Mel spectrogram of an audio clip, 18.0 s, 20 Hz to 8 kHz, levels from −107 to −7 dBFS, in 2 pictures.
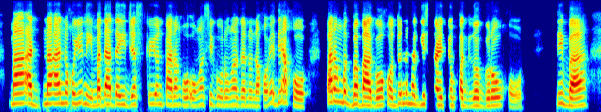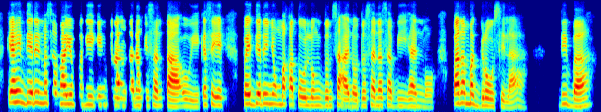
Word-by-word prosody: maa-ad 255 -4 +5
maaano 255 +2 +3
ko 265 - -5
'yon, 270 +1 -3
eh, 230 -5 -5
mada-digest 230 0 +2
ko - - -9
'yon. 250 -1 -5
Parang, 225 0 +1
"oo 205 -2 -5
nga - - -8
siguro 215 -4 -9
nga 220 -1 -4
gano'n 200 -1 -7
ako" 195 - -7
eh, 275 - -5
'di 290 - -5
ako 190 -11 -1 0.2
parang 300 +1 +3
magbabago 215 -7 +4
ako, 215 0 -3
do'n 255 +5 -5
na 260 - -7
mag-i-start 220 -2 +1
'yong 210 -1 -8
pag-go-grow 200 +1 -1
ko, - - -11 0.5
'di 265 0 -3
ba? 205 0 +7 0.3
Kaya 290 0 +6
hindi 280 -2 0
rin 280 -1 -1
masama 265 -2 -1
'yong 245 -1 +1
pagiging 225 -2 -7
prangka 200 0 -2
ng 205 0 -3
isang 200 0 -4
tao, 180 0 +2
eh, 165 - -9
kasi 215 +2 -3 0.2
puwede 255 0 +3
rin 255 -1 -3
'yong 240 -2 -6
makatulong 210 -3 -3
do'n 200 - -5
sa 180 - +1
ano 175 -1 -4
do'n 195 +2 -10
sa 220 - -1
nasabihan 190 -3 -4
mo 155 -1 -17 0.2
para 260 +2 +8
mag-grow 200 -7 -2
sila 165 0 -9 0.5
'di 250 -2 -7
ba? 190 +2 +2
215 Hz, 190 wpm, -23 LUFS, 195-250 Hz, 0.5 s, para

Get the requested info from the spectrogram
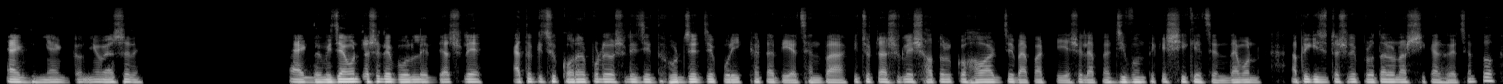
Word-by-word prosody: একদমই, 105 -1 0
একদমই। 110 +1 -5
এবং 115 -1 +1
আসলে 110 0 -1 1.6
একদমই। 110 +1 +3
যেমনটা 120 0 +7
আসলে 125 +1 +3
বললেন 110 -1 +3
যে, - - -4
আসলে 120 +1 -1 0.5
এত 110 - -5
কিছু 120 +1 0
করার 115 +1 +5
পরেও 120 -1 +3
আসলে 115 +3 -3
যে 115 - +4
ধৈর্যের 110 0 +3
যে 120 - +4
পরীক্ষাটা 105 +1 0
দিয়েছেন। 95 +1 -2
বা 100 - +2 0.2
কিছুটা 115 0 -3
আসলে 115 +3 -2
সতর্ক 110 0 -2
হওয়ার 110 +2 +3
যে 115 - +2
ব্যাপারটি। 100 0 -4
আসলে 100 +2 -3
আপনার 105 +2 -4
জীবন 110 0 +3
থেকে 120 0 -6
শিখেছেন, 105 -4 -1
যেমন 105 +1 0 0.4
আপনি 110 +2 0
কিছুটা 110 -1 +1
আসলে 120 +2 -1
প্রতারণার 110 -1 +1
শিকার 105 -2 -4
হয়েছেন। 100 +6 -4
তো 170 - +2
110 Hz, 160 wpm, -23 LUFS, 105-115 Hz, 1.6 s, যেমনটা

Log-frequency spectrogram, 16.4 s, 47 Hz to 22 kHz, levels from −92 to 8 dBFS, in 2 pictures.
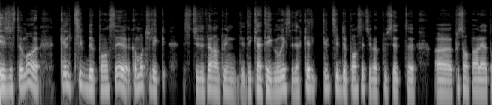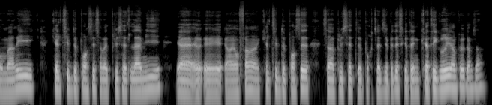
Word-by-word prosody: et 125 - +7
justement, 130 +7 +2
heu, 115 - +2 0.3
quel 150 -1 +2
type 140 +1 -3
de 125 - +6
pensée, 120 +3 -1
heu 140 - +5
comment 135 +2 +2
tu 145 -3 -11
les 115 - +1
c - - -17 0.3
si - - -19
tu - - -5
devais 110 -1 -1
faire 125 +1 +3
un 110 - +2
peu 115 +2 -3
une 105 -2 -6
des - - -7
des 105 - -6
catégories, 115 +1 +2
c'est-à-dire 105 -4 -5
quel 130 +2 +3
quel 125 -1 -4
type 130 -1 -3
de 115 0 +2
pensée 115 +4 0
tu 125 -4 -6
vas 105 -1 +1
plus 110 +2 -11
être, 105 0 -3
heu, 105 -1 +1 0.3
heu, 100 -2 +4
plus 120 - -8
en 115 - +2
parler 110 -1 +2
à 105 - +2
ton 105 0 -4
mari? 125 +5 +1 0.3
Quel 115 -1 0
type 125 +1 -3
de 115 0 -1
pensée 115 +2 -1
ça 110 -2 -5
va 105 - +2
être 100 - -3
plus 110 -2 -6
être 105 - 0
l'amie 115 +4 +1 0.2
et - - +2
à, 100 -1 +4
heu, 100 - +2
et 100 0 +2
et - - -2
enfin 105 +2 -1
quel 110 0 -7
type 115 - -5
de 110 - -1
pensée 110 +3 +2 0.2
ça 110 - 0
va 105 - +2
plus 110 0 -6
être 105 -1 -1
pour 105 +1 -12
ChatGPT? 105 +1 -2
Est-ce 115 - -1
que 120 - +2
tu - - -1
as - - +4
une 105 0 -5
catégorie 120 +3 +4
un 125 - +2
peu 130 0 +1
comme 120 -1 -2
ça? 130 +2 -6
115 Hz, 280 wpm, -25 LUFS, 105-125 Hz, 0.3 s, et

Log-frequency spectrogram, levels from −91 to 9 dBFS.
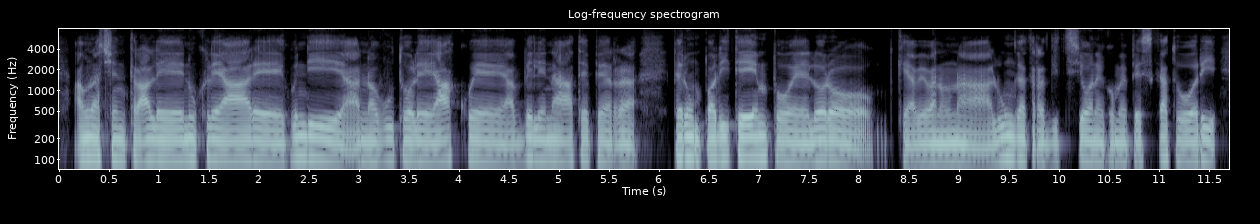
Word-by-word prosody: a 100 - -1
una 100 -1 +3
centrale 95 0 +1
nucleare, 95 -2 +1
quindi 100 -1 +1
ha 70 -4 -2
hanno 95 +1 -1
avuto 95 +1 -1
le 90 -1 +1
acque 95 -2 -1
avvelenate 95 +2 -1
per 85 -2 -2 0.3
per 105 - +1
un 105 -2 +4
po' 100 - +2
di 100 0 0
tempo, 105 -2 +3
e 90 -1 +1
loro, 90 -4 +1 0.2
che - - -5
avevano 85 +1 0
una 85 -3 0
lunga 100 +3 +1
tradizione 90 +1 -2
come 90 0 -3
pescatori, 95 0 -1
95 Hz, 135 wpm, -23 LUFS, 90-100 Hz, 0.3 s, un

